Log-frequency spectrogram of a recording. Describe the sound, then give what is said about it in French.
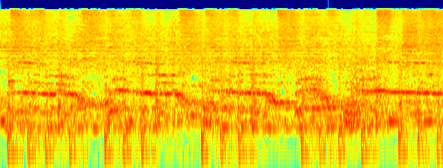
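A musician yells into a saxophone, producing loud, raspy, vocal-like wails that slide up and down in pitch, sustained for several seconds over a dense, pulsing musical backing. “Mais dans nos répètes hebdomadaires, j'ai remarqué que je pouvais effectivement crier dans mon saxophone et obtenir des sons vocaux et pas directement les saxophones.”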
